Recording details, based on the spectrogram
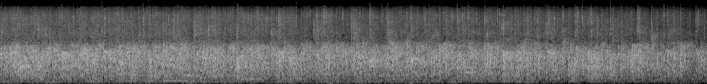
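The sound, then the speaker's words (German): Sustained audience applause at a singers' and musicians' gathering, dense and steady, a crowd clapping loudly and continuously throughout with no break or voices standing out. “Ihr kriegt einen Applaus.”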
